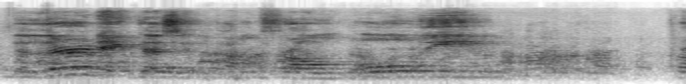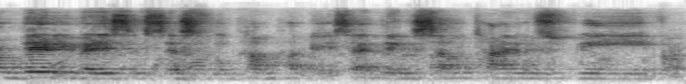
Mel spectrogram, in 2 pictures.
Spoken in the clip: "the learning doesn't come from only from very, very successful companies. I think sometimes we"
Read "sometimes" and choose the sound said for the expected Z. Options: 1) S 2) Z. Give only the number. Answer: 2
